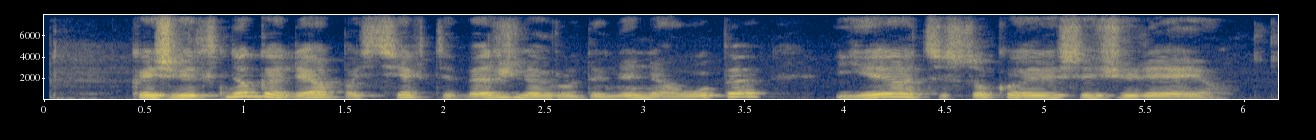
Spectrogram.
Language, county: Lithuanian, Vilnius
